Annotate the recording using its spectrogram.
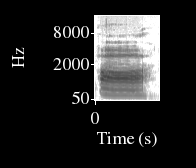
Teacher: जिन स्वरों के उच्चारण में मुख द्वार जो है वो पूरा खुलता है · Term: विवृत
